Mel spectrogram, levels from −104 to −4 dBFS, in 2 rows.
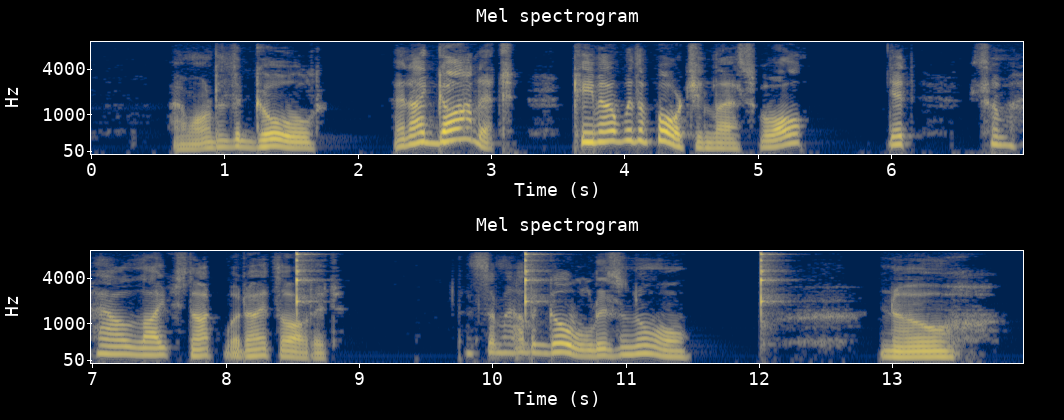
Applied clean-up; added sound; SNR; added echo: classical method spectral subtraction.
